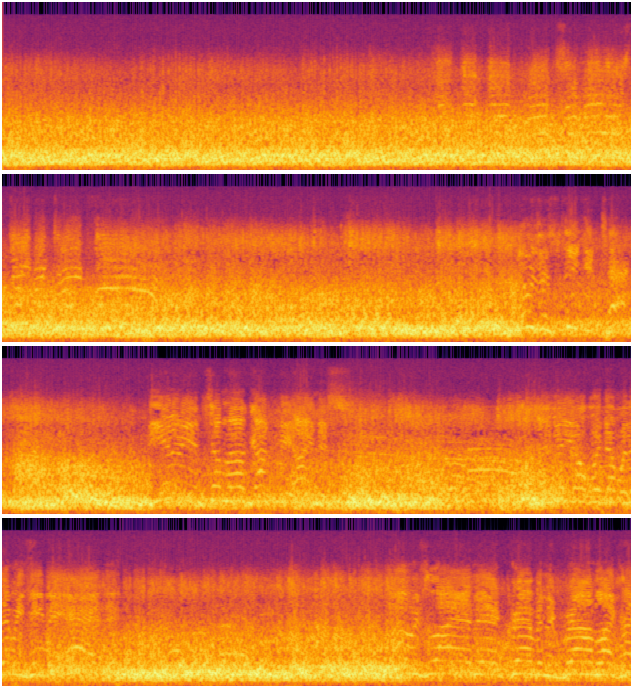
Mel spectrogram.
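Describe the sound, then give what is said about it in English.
A loud, unbroken battlefield roar of artillery shells bursting, the blasts blurring into a dense rumbling barrage with brief lulls, while shouting voices break through the din. “Eight-letter word for on the way. Incoming!”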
